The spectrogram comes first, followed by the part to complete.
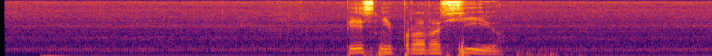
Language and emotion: Russian, neutral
